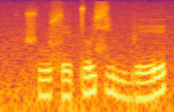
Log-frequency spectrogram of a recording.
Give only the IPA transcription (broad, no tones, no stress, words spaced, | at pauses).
t͡ʃʰuɬe t̪ɵɕi mbe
